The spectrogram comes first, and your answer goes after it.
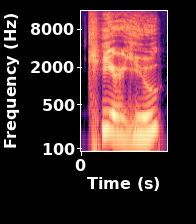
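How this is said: The name is said with an American pronunciation. The speaker calls it wrong. "the American voice acting saying it like that"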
